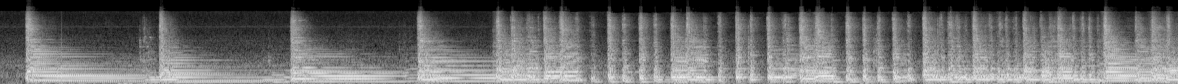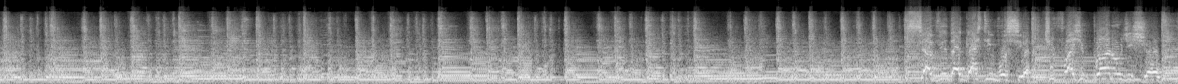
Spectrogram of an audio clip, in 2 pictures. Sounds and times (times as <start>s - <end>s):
Music: 0.0s - 23.5s.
